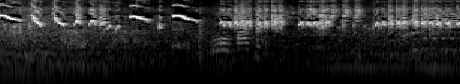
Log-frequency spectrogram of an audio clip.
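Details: Oriental magpie-robin, a recording to prompt silent birds to sing, opening with bright descending whistles, then shifting to grating buzzy trills in several bursts.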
